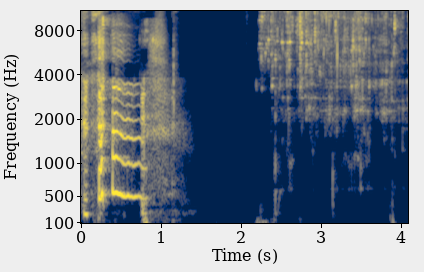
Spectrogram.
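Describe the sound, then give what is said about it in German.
A drink is poured into an empty glass in two goes: a brief gurgling, resonant pour, a short pause, then a longer steady splashing stream of liquid. “Das nervt mich natürlich auf zweimal mit dem Einschenken.”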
